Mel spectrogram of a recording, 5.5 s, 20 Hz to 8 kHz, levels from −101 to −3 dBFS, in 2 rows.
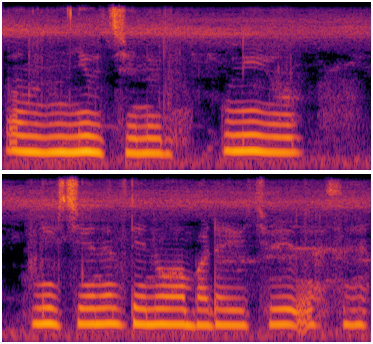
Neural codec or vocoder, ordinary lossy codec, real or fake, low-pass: none; Opus, 64 kbps; real; 7.2 kHz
